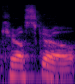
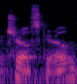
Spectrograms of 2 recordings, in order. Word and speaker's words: chiaroscuro: interview and, for example, the word chiaroscuro, or chiaroscuro, depending on how you want to pronounce it, everybody corrects it differently, is a word within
